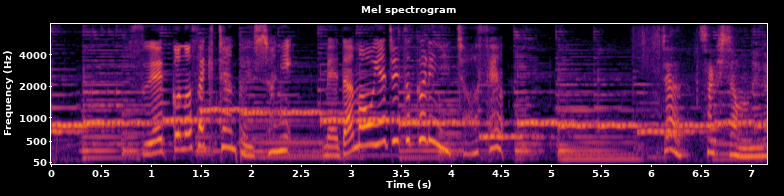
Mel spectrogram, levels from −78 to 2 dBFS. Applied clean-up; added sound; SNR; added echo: none; none; none; none.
